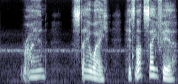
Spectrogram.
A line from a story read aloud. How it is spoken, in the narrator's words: she begged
